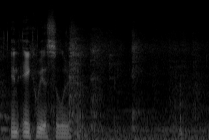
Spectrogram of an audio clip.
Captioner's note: cough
